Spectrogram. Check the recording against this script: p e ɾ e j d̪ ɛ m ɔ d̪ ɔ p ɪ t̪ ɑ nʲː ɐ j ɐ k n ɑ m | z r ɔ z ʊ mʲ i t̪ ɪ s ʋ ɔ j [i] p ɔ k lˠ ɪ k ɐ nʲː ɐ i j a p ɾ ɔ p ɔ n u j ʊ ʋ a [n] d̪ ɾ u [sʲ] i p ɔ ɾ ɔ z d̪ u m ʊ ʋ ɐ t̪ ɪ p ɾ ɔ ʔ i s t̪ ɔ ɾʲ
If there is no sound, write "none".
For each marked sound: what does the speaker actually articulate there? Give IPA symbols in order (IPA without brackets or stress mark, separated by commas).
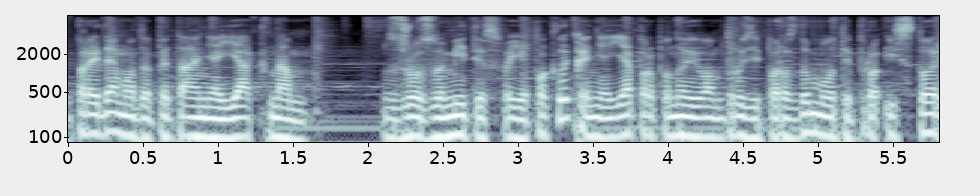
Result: ɛ, m, zʲ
